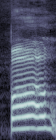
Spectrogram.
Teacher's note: प अगर आप प उच्चारण करेंगे तो आप देखेंगे कि दोनों होंठ आपके मिल रहे हैं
